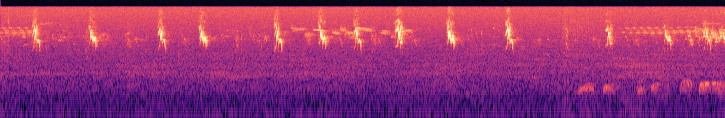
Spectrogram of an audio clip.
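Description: A sparrow chirps in short, repeated calls nearby.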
